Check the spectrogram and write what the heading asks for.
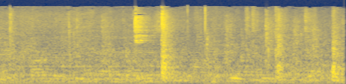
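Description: Indistinct, low voices in the room with a few sharp clicks, starting about halfway through.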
